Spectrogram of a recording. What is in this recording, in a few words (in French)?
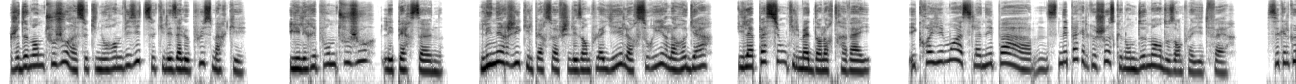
film entreprise voix off video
